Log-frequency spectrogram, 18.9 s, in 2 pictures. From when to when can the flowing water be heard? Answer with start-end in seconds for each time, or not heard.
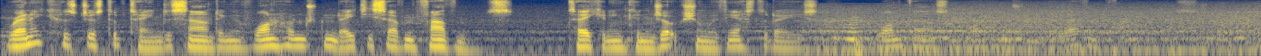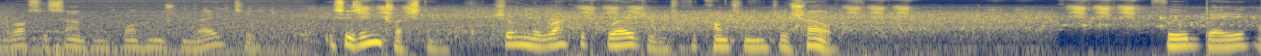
7.0-18.8.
